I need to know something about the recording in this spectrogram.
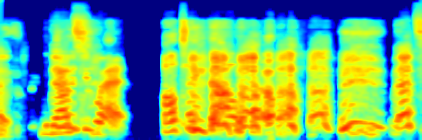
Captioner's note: laughs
